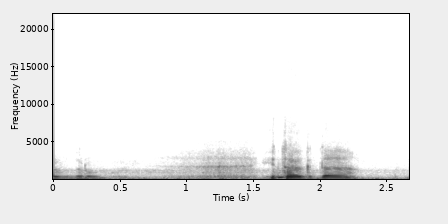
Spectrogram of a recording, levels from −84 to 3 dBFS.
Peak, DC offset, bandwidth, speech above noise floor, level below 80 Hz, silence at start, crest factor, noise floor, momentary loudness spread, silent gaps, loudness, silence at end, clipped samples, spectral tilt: -2 dBFS; under 0.1%; 4.6 kHz; 20 dB; -42 dBFS; 0 s; 20 dB; -40 dBFS; 22 LU; none; -20 LUFS; 0.1 s; under 0.1%; -11 dB/octave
